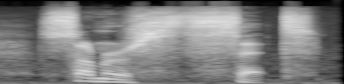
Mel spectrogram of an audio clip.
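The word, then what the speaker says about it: Somerset: Nature Reserve in sumet you have to say it like that sumerset testing my new 150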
